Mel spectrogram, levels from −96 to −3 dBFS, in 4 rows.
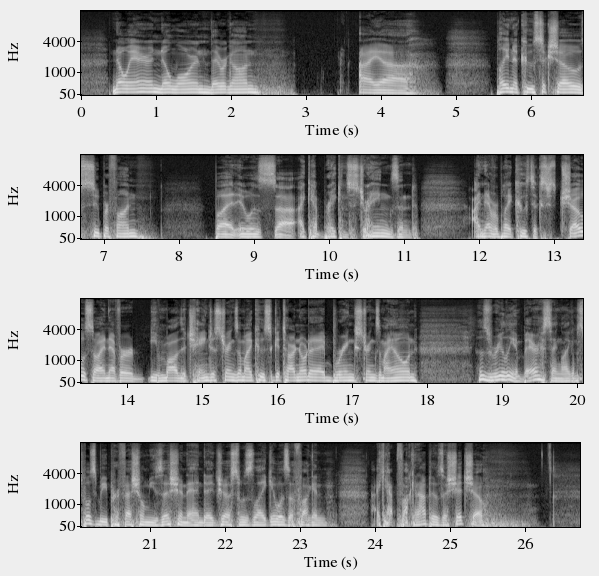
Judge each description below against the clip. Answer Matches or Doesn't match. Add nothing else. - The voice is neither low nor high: Doesn't match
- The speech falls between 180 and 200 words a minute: Matches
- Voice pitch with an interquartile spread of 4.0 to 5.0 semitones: Doesn't match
